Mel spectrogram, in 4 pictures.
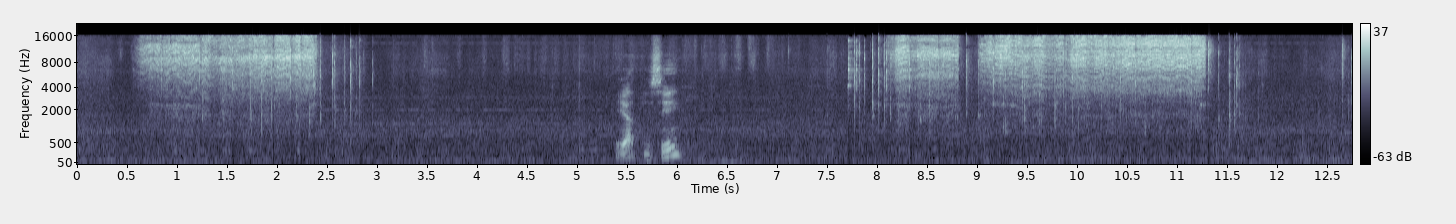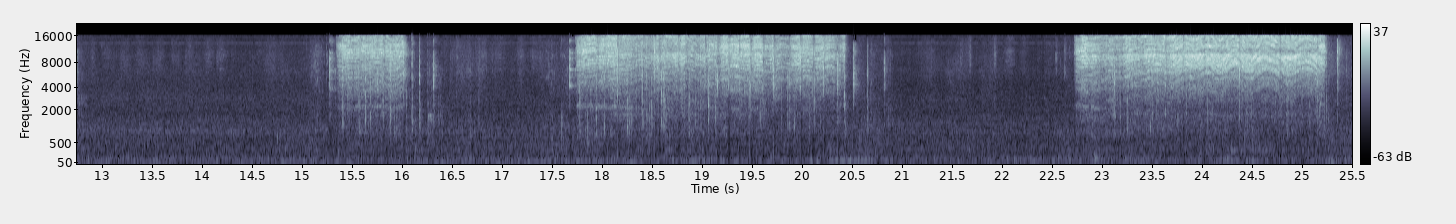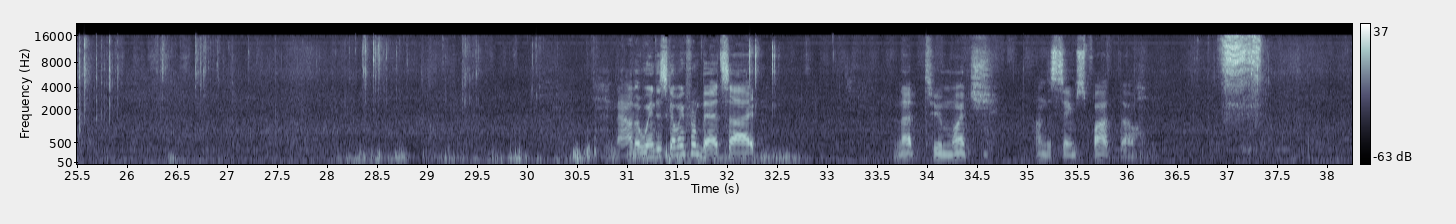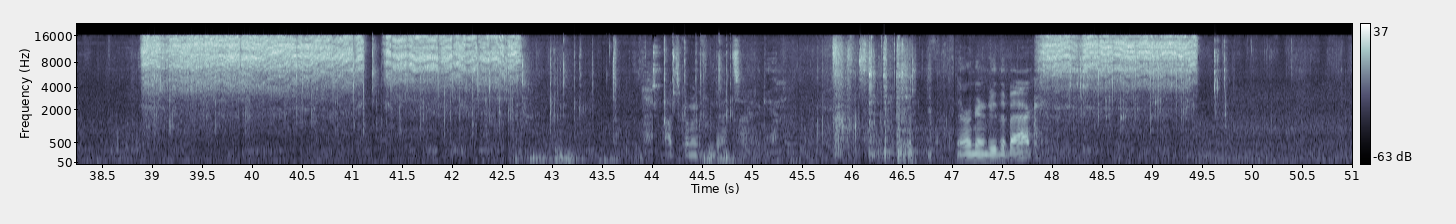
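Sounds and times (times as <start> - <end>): spray-paint can hissing: 0.6 - 3.0, 7.6 - 11.7, 15.2 - 16.4, 17.6 - 20.9, 22.7 - 26.0, 36.9 - 37.5, 38.9 - 43.2, 47.8 - 49.8.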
